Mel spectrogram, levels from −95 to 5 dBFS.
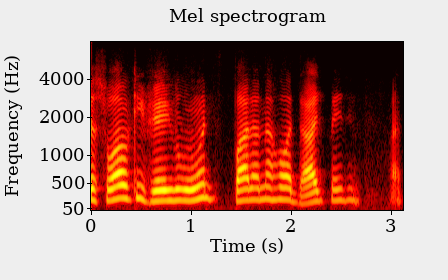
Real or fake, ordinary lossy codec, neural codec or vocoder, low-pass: fake; Opus, 32 kbps; codec, 16 kHz, 0.5 kbps, FunCodec, trained on LibriTTS, 25 frames a second; 7.2 kHz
